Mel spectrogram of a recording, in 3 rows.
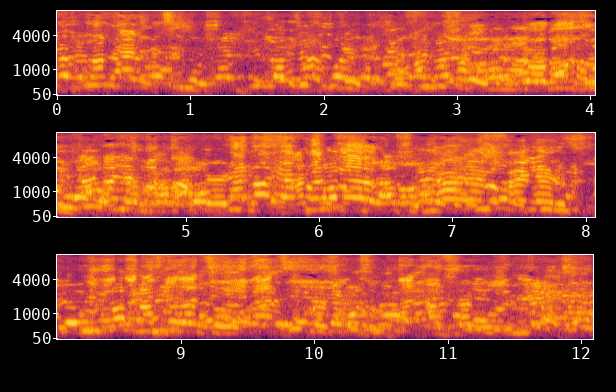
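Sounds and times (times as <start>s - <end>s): men talking and shouting: 0.0s - 12.0s.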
